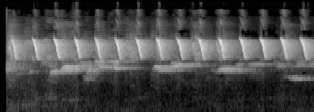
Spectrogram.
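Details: Bar-winged prinia, a small bird whose song is used to train other cage birds, giving a fast series of identical buzzy high chips, about four per second, steady and evenly spaced, with a lower fainter trill beneath.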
